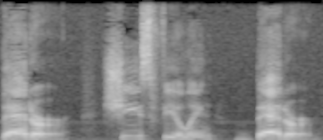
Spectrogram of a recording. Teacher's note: The T turns into a D and the whole word is voiced. · So if a letter T falls between 2 vowel sounds, which are voiced, so if it falls in the middle of vowels, then the T is pronounced as a D and the whole word is voiced.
